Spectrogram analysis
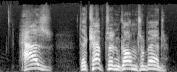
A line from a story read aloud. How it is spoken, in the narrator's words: asked Stephen, cupping his hands to make his voice, curiously hoarse and weak at present, carry over the roar of sea and wind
